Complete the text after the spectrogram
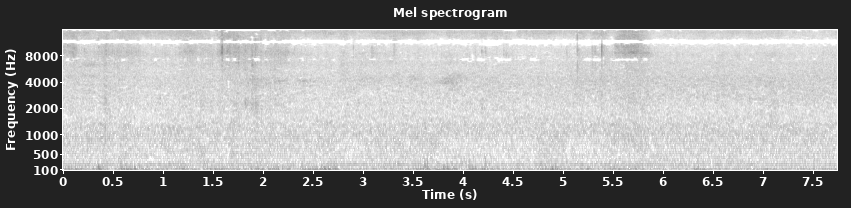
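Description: A tortoise's feet scrape and thud softly on dry dirt.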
